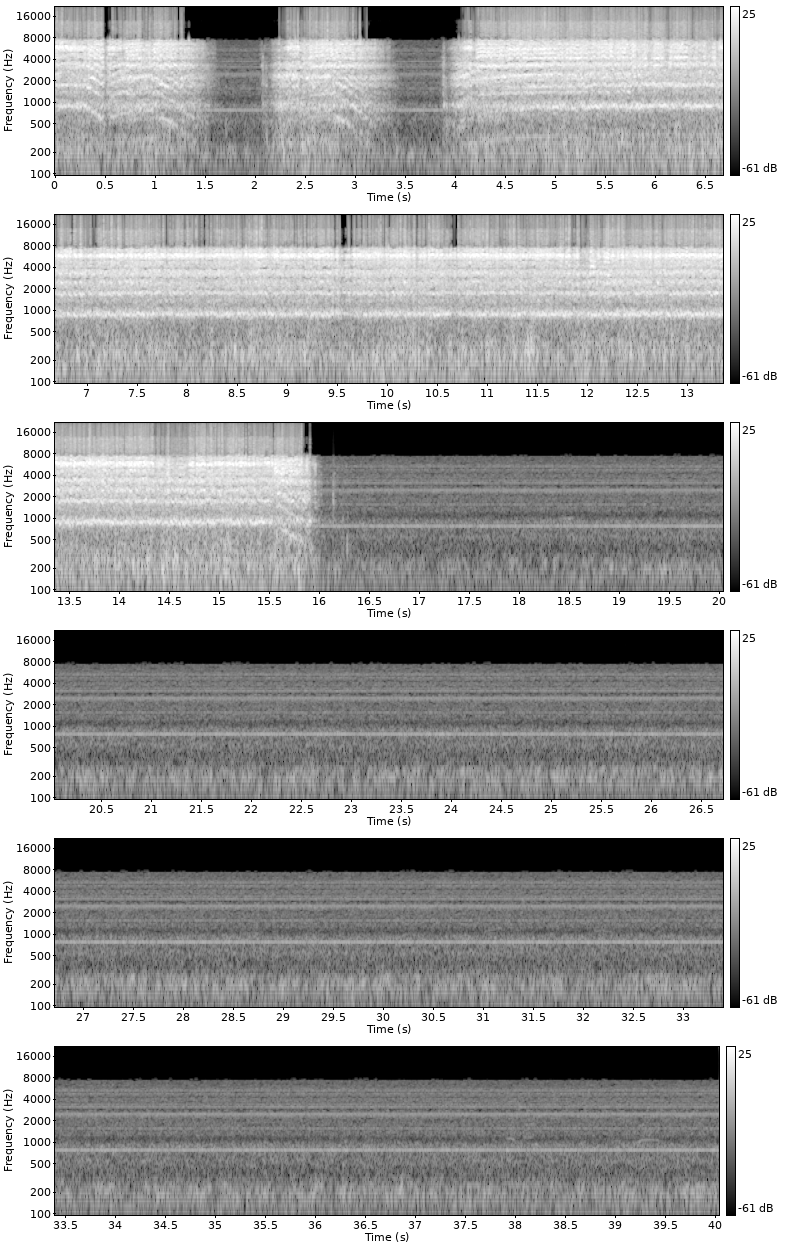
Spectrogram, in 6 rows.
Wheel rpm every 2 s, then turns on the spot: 150, 50, 160, 230, 230, 230, 230, 210, 20, 0, 0, 0, 0, 0, 0, 0, 0, 0, 0, 0.
16-18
